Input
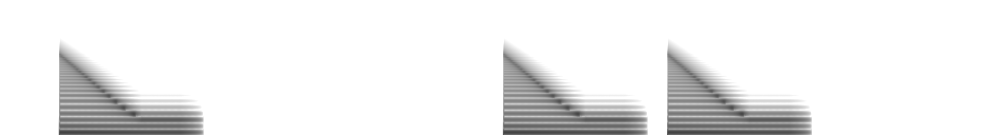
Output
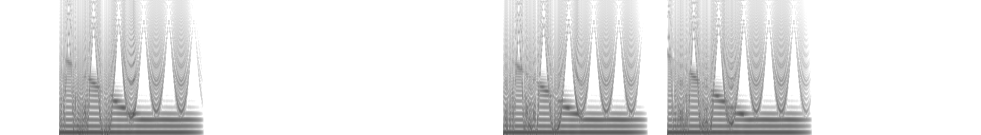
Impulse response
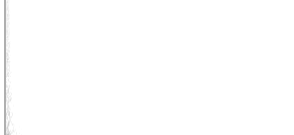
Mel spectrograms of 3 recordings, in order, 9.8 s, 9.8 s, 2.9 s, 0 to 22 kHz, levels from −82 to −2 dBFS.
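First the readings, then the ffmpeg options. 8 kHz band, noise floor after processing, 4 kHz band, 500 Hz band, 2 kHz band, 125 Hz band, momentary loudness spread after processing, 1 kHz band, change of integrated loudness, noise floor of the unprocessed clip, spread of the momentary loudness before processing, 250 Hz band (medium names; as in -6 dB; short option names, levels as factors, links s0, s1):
no reading, under -85 dBFS, -5.5 dB, -5.0 dB, -6.5 dB, -5.0 dB, 7 LU, -5.5 dB, -5.0 dB, under -85 dBFS, 8 LU, -4.5 dB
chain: -filter_complex "[0:a]asplit=2[s0][s1];[s1]alimiter=level_in=1.06:limit=0.0631:level=0:latency=1,volume=0.944,volume=0.891[s2];[s0][s2]amix=inputs=2:normalize=0,acrusher=samples=21:mix=1:aa=0.000001:lfo=1:lforange=33.6:lforate=4,volume=0.376"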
